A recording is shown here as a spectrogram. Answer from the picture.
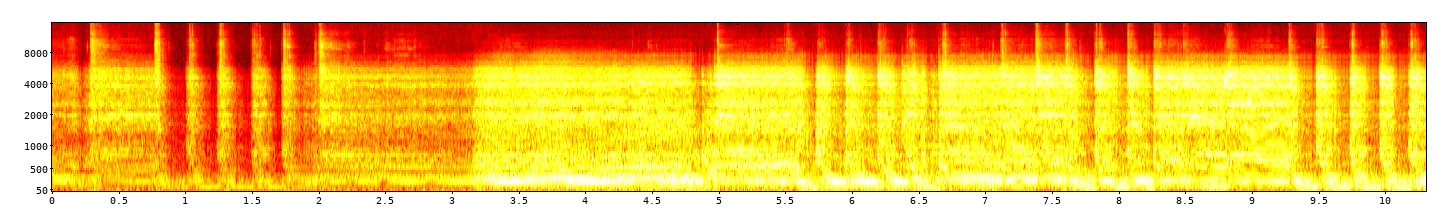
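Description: Donner DST-1S electric guitar played through its pack's small practice amp with the gain turned up: lighter picked notes at first, then at about three seconds louder, sustained chords ringing out.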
